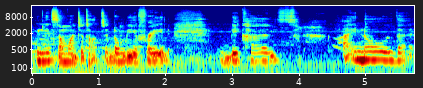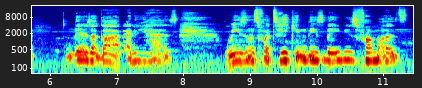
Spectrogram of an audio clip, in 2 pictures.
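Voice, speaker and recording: Slow, gravelly-voiced young woman vlogger. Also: mid-range voice, level tone, crowd noise, low-quality recording. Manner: soft, halting, often slipping into a whisper; tearful and earnest. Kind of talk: personal story vlog.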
